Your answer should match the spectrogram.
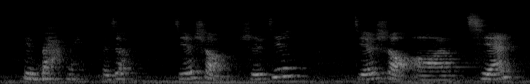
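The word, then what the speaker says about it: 节省: Từ này chúng mình đọc là chế sỏng.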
